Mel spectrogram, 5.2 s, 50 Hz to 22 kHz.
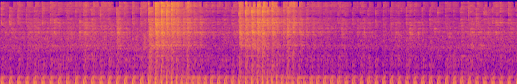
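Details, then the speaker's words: Venom Madix 125 quad (PZ20 carb), choke makes no difference: slow lumpy thumping about three beats a second that lopes and stumbles, rough idle; owner suspects air-fuel screw or valve adjustment, unconfirmed. "We gotta maybe adjust the air fuel screw."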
